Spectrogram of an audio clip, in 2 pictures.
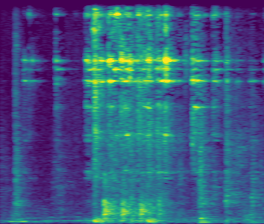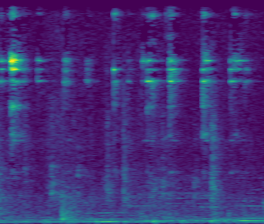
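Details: A dog coughing: one harsh, breathy burst lasting under a second, followed by a few softer short huffs and quiet rustling.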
